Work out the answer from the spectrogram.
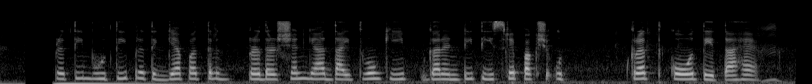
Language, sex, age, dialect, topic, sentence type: Hindi, male, 18-24, Hindustani Malvi Khadi Boli, banking, statement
